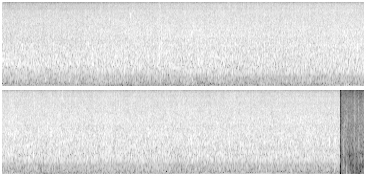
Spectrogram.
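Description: A shallow river rushes steadily over stones.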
